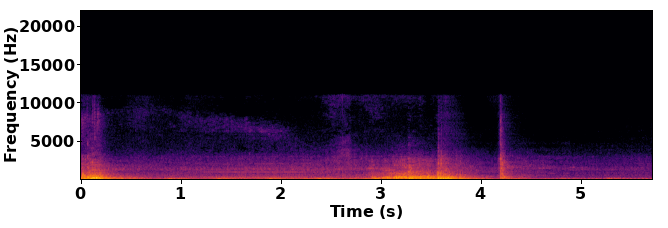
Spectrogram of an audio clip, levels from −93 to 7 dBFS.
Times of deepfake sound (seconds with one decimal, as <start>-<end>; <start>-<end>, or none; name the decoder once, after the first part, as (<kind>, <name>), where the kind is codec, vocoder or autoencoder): 3.6-4.9 (codec, DAC)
